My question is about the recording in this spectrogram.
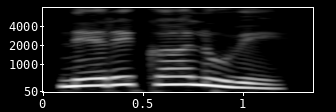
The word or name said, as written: ನೀರುಕಾಲುವೆ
